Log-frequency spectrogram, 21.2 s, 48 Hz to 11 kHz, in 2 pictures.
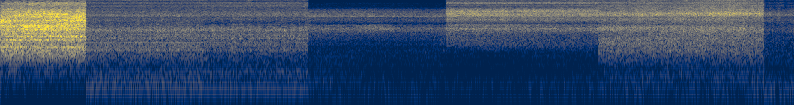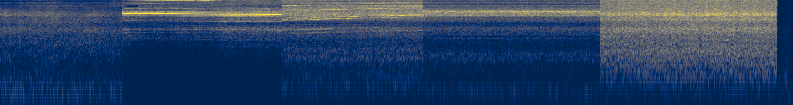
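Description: Military aircraft engines in a run of short clips, the sound changing abruptly every two to four seconds. It starts loudest with a Tu-95 bomber's contra-rotating turboprops at takeoff power. Jet engines of Su-24 and Su-25 strike jets on the runway follow, one stretch carrying a high steady turbine whine and the next a slightly rising whine.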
